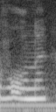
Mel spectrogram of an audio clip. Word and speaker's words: волны: просто спишем волны волна у нас в первом слове ударение падает на первый слог волны во втором на второй слог волна И мы стрелочкой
